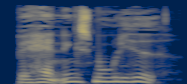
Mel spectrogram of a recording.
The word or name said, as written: behandlingsmulighed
